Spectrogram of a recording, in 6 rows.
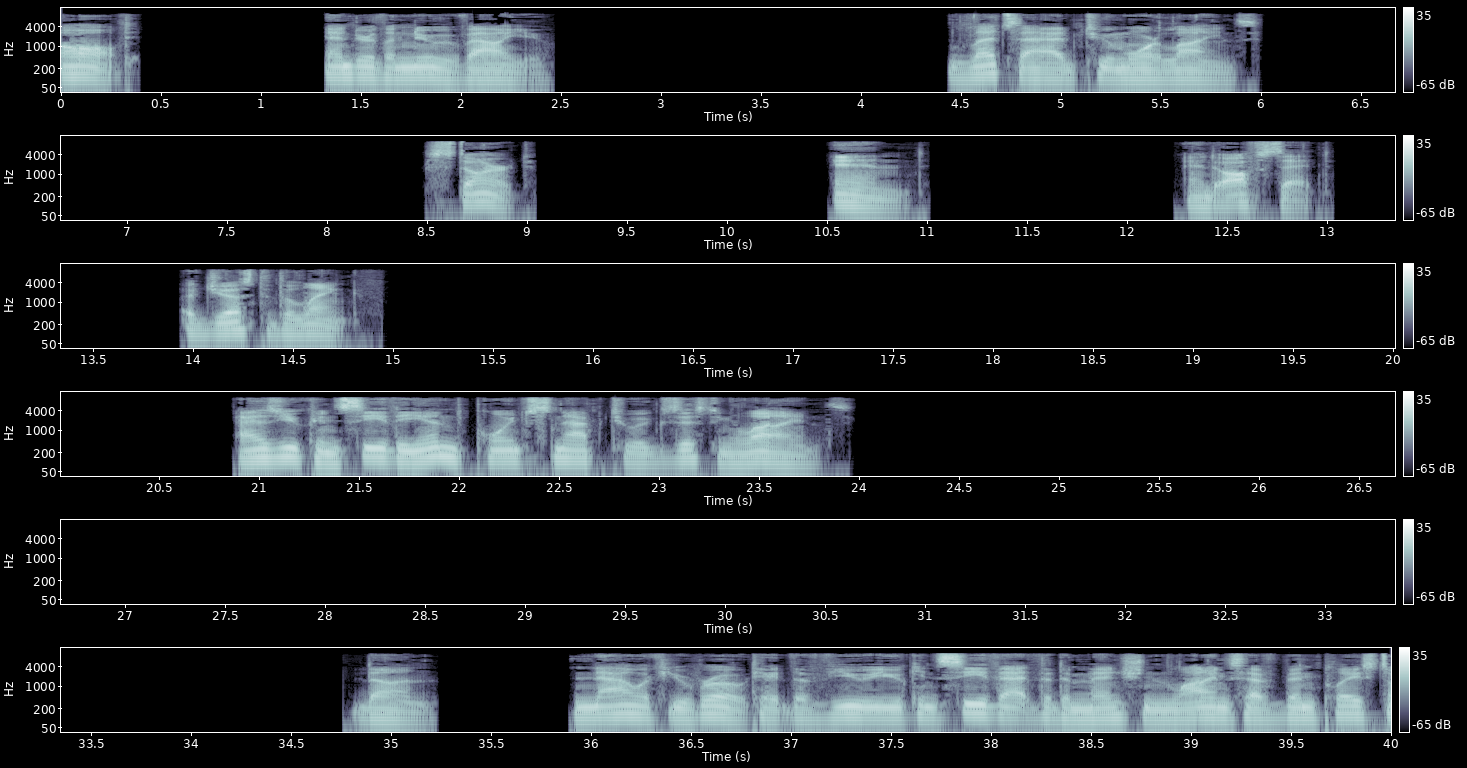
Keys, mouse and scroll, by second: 5.5-7.0 middle drag, 8.3 click, 11.1 click, 12.4 click, 14.5 alt+click, 17.8-18.2 middle drag, 19.0-20.1 middle drag, 22.1 click, 27.1 click, 30.7 click, 32.3-33.7 middle drag, 34.9-35.6 ctrl+scroll down 3, 36.4-37.1 middle drag, 37.3-40.0 drag.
